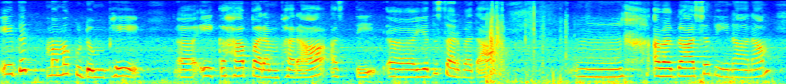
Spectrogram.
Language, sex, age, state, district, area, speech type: Sanskrit, female, 18-30, Kerala, Thrissur, rural, spontaneous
